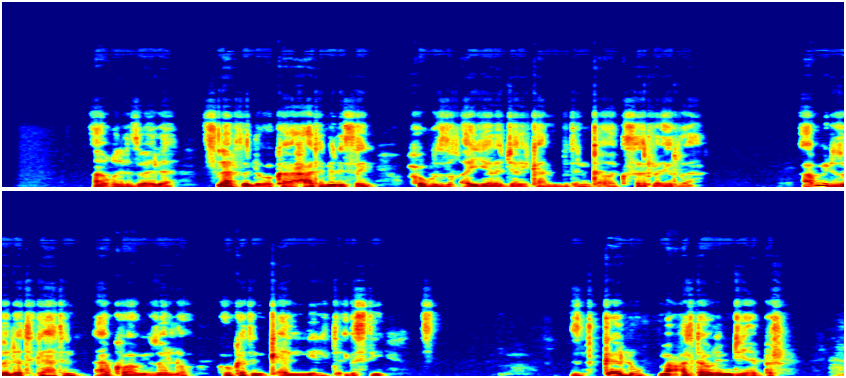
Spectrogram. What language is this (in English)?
Tigrinya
